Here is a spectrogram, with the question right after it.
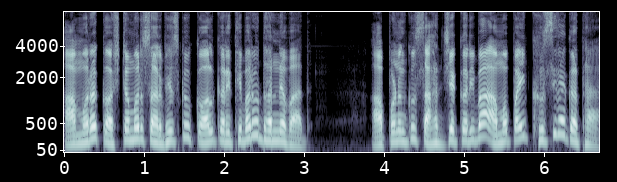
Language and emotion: Odia, happy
